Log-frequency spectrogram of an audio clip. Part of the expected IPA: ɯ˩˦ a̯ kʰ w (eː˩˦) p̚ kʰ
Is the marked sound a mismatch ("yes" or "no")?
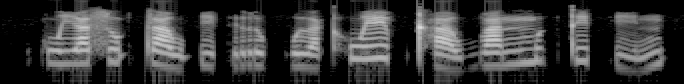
yes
